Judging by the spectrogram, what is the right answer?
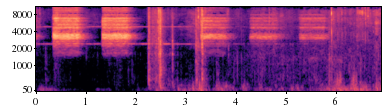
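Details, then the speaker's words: Monthly fire alarm test triggered by heat gun on heat detector: horn strobe gives loud shrill blasts at steady beat with clean starts and stops; sounding normally. "There she went. That strobe in here is good. That horn strobe is good. That strobe is good."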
